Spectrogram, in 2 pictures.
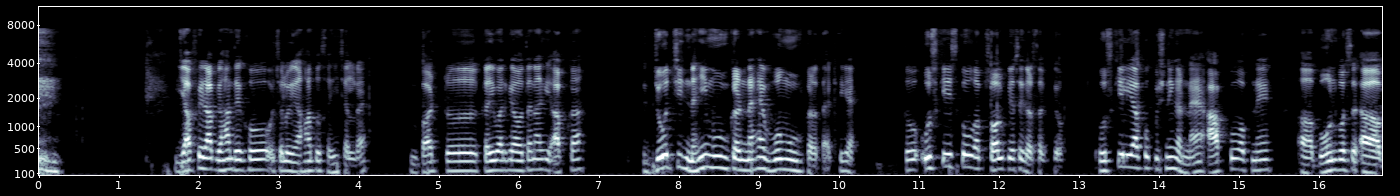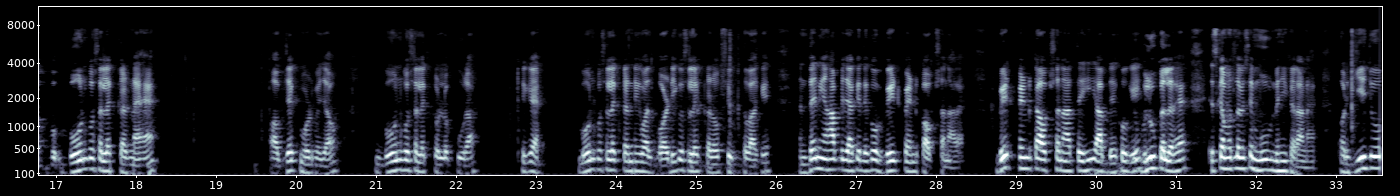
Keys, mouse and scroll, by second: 0.5-0.8 drag, 1.8 r, 4.2-6.7 middle drag, 6.7 click, 7.7 r, 12.8 click, 15.1 click, 16.7 click, 18.6-20.9 drag, 22.6 click, 24.3 shift+click, 26.4-29.1 drag, 29.2-30.3 middle drag.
